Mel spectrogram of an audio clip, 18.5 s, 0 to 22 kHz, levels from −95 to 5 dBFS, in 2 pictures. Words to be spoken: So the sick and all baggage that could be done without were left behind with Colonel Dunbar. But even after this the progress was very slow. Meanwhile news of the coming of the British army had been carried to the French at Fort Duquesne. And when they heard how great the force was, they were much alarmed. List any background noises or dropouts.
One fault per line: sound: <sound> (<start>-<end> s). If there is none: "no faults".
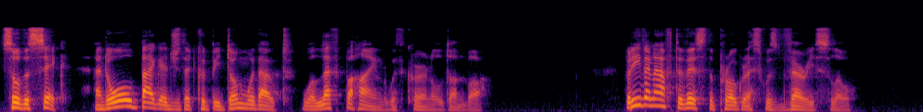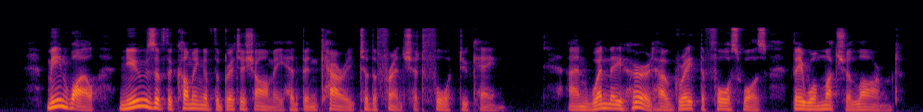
no faults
